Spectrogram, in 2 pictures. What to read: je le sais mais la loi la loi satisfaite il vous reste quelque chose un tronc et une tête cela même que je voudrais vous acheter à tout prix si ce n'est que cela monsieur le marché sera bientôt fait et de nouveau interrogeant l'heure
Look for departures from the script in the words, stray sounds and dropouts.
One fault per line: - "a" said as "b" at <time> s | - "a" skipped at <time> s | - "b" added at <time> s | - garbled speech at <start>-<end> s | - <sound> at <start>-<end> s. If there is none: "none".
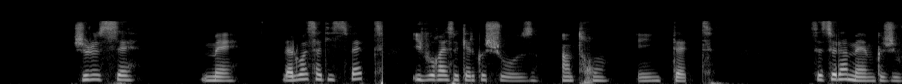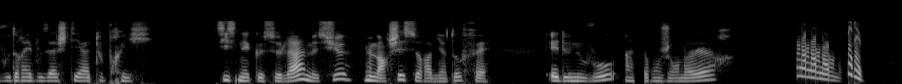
- "la loi" skipped at 3.1 s
- "c'est" added at 8.1 s
- dropout at 15.4-15.5 s
- chirp at 17.0-17.7 s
